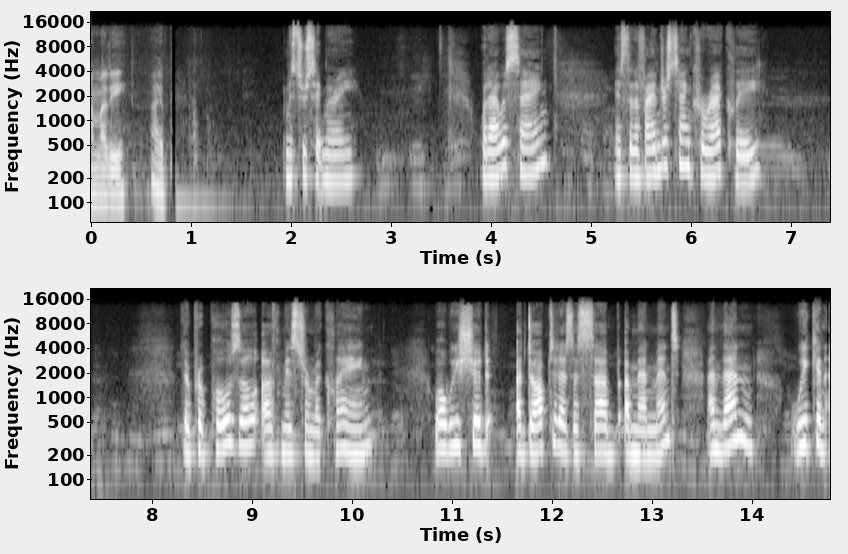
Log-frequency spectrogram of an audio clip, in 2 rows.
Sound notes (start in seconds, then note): 9.0 speaking French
